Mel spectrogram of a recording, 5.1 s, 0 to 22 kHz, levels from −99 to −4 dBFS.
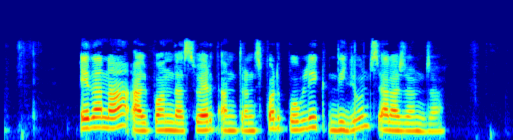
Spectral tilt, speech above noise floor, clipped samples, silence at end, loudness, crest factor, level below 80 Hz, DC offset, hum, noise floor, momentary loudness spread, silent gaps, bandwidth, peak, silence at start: -5.5 dB/octave; 43 dB; under 0.1%; 0.7 s; -27 LUFS; 18 dB; -70 dBFS; under 0.1%; none; -69 dBFS; 9 LU; none; 7.8 kHz; -10 dBFS; 0.8 s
